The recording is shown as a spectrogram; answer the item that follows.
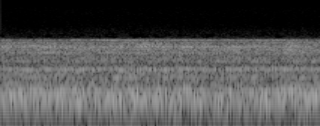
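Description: Small powered loudspeaker playing a steady hiss with faint hum, the relayed audio feed from the remote monitoring stations.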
